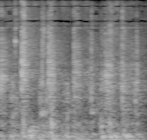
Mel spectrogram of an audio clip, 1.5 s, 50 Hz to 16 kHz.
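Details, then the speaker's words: Zadro TWB01 towel warmer, dead, partly disassembled: faint irregular taps and rattles as unit is moved; loose debris inside the tub, likely from the blown EC3 capacitor. "something's still rattling so it might be inside the tub you hear that oh there it is huh I think we found our culprit"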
